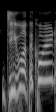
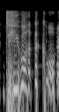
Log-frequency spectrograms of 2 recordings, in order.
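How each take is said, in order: First: Higher, casual offer of corn; Darren offering the corn. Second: Much louder, higher offer of corn; Ginger offering the corn loudly. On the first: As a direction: ask it lightly, as an offer. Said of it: "Darren's like". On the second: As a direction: push the corn offer loud and eager. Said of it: "Ginger's like". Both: Retold or imitated.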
